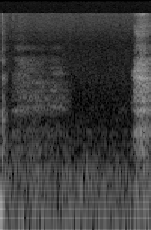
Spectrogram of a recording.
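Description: A man's breathing in a pause in his talk: a soft breath out early on, then a quick breath in near the end.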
